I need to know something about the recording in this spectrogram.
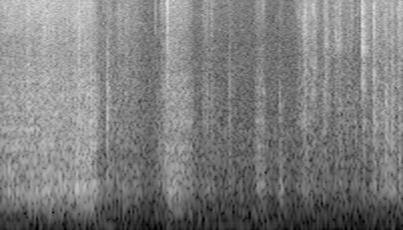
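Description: Scraping and rustling as a new electric motor, strapped to a plywood board, is turned round on a wooden workbench and its packing is pulled off. The longest, loudest scrape comes in the first second, followed by shorter scrapes and a few light clicks.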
